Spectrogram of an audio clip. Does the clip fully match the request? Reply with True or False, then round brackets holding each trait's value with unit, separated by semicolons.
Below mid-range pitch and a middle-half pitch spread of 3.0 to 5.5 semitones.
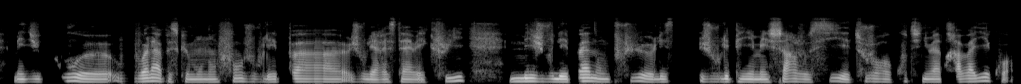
False (125 Hz; 2.5 semitones)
